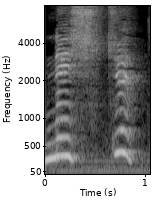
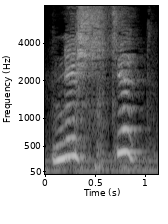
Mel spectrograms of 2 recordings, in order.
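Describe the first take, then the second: Both takes have the same delivery.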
